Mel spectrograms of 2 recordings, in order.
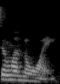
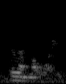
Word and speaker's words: Illinois: lot of countries um the S is silent in Illinois it's Illinois Illinois sorry um hi Jackie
